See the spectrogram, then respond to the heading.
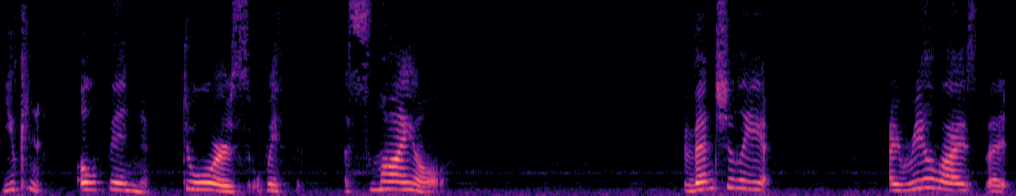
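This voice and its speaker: A woman performing a stage monologue as an earnest, anxious young female musician, wistful and self-doubting, halting and reflective with long pauses. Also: high-pitched.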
